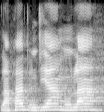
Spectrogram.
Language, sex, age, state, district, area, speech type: Bodo, female, 60+, Assam, Chirang, urban, spontaneous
